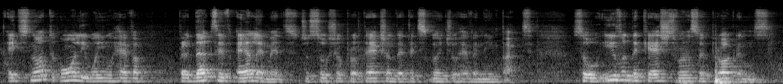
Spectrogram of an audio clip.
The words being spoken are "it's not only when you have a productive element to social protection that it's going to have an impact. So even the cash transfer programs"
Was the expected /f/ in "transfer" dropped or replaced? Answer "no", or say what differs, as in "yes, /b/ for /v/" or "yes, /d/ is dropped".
yes, /f/ is dropped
